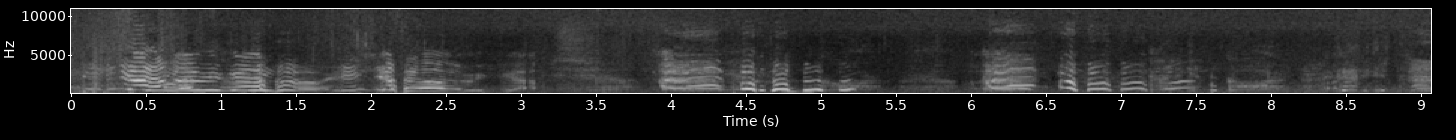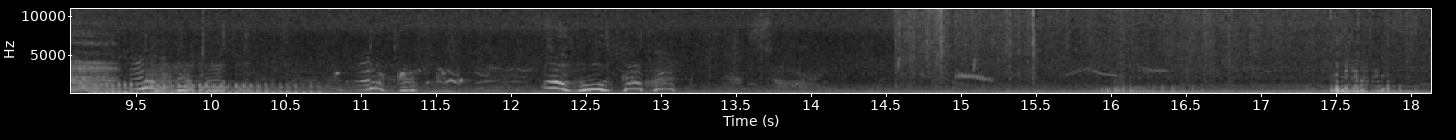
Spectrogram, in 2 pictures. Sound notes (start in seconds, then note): 5.6 Whispering; 6.0 Sobbing Continues; 8.9 Quiet Growling; 13.0 Whispering; 14.1 Sobbing Continues; 15.0 Growling Continues; 15.0 Rustling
